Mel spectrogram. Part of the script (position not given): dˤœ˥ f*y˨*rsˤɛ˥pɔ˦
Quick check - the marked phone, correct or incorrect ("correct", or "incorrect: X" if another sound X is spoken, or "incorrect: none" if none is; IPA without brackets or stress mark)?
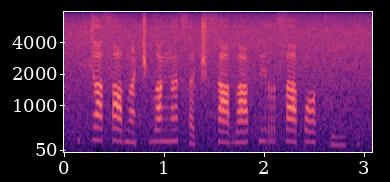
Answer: incorrect: y˥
